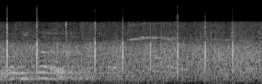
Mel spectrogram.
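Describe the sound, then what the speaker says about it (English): Warm applause from Doncaster Rovers fans at the Keepmoat Stadium during a substitution against Rochdale, steady crowd clapping with a commentator talking over it. "Look at that, warm applause from three sides of the Keepmoat Stadium."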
